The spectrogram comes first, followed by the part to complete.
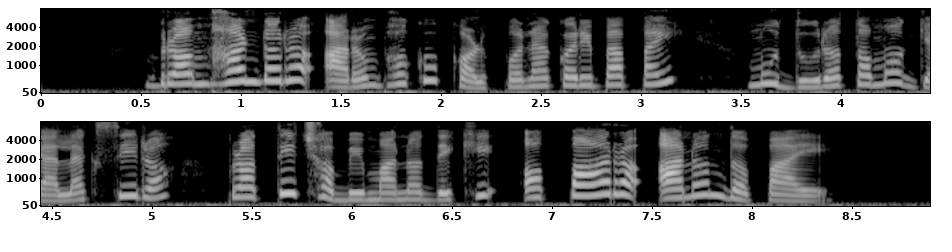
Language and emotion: Odia, happy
